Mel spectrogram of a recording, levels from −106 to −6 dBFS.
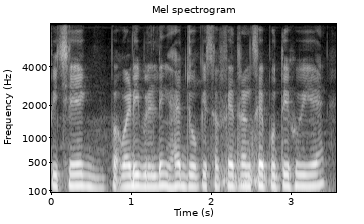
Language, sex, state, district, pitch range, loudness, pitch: Hindi, male, Uttar Pradesh, Lalitpur, 150-155 Hz, -16 LUFS, 150 Hz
